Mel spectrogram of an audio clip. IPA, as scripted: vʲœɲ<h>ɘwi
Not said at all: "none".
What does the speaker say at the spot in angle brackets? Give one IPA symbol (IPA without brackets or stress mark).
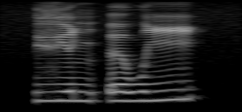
ʔ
